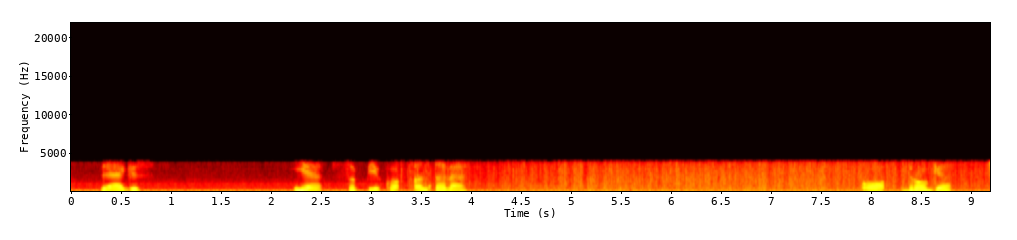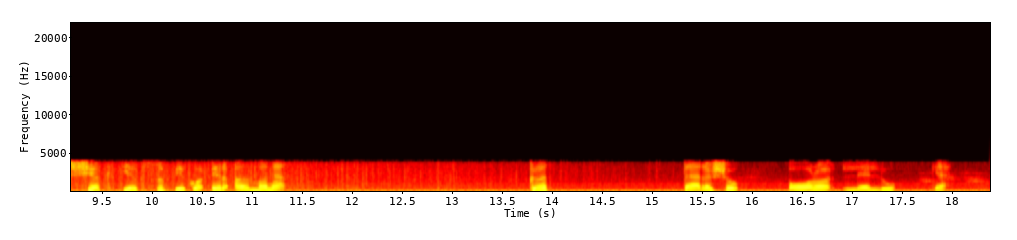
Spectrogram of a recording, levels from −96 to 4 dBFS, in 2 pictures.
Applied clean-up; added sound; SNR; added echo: none; Bird + Bus; 11 dB; none.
